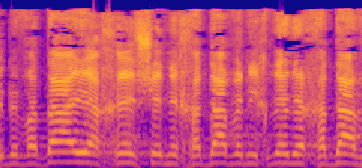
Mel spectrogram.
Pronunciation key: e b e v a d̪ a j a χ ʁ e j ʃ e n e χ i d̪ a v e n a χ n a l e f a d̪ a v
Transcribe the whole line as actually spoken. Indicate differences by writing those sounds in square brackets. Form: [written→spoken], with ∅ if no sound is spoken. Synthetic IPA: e b e v a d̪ a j a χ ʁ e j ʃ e n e χ [i→a] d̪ a v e n [a→i] χ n [a→e] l e [f→χ] a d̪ a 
